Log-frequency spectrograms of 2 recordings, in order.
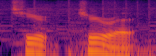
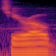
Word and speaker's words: Chiro: Alex says his name was Chira, the blind guy. Yeah, Chira. I'm pronouncing that wrong. I think it's Chiro. I think it's pronounced Chiro, but it looks like Chira.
